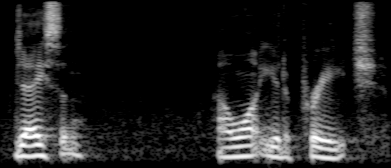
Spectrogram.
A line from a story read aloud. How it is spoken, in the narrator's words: the whisper of God saying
